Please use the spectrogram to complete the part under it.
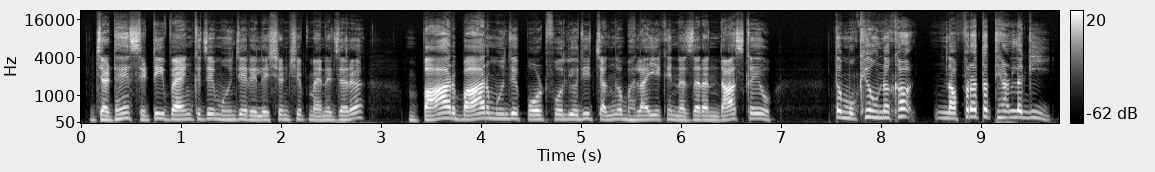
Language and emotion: Sindhi, disgusted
